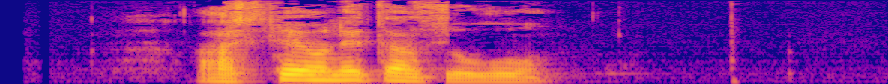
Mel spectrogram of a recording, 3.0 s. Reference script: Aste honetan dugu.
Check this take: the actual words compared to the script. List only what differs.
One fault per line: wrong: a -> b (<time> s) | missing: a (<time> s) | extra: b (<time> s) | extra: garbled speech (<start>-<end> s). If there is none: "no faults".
no faults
